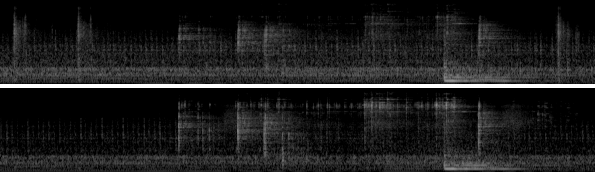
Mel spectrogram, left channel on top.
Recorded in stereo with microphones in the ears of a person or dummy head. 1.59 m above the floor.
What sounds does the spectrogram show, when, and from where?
1.8 s keys jangling: 45° right (ahead or behind), 1.1 m
4.4 s a snare drum: 20° left (ahead or behind), 1.4 m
